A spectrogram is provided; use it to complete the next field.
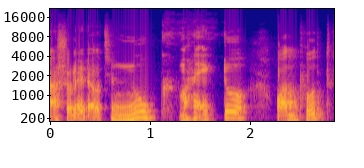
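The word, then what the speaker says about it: Nuuk: নিউক। নিউক না আসলে এটা হচ্ছে নুক। মানে একটু অদ্ভুত প্রোনাউন্সিয়েশনটা।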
